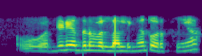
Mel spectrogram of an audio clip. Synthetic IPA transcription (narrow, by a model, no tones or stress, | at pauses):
oːɾd͡ʒeːɽĩːãːd̪ənũːʋəlːãːləiːãːt̪oːɾəpiːjãː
